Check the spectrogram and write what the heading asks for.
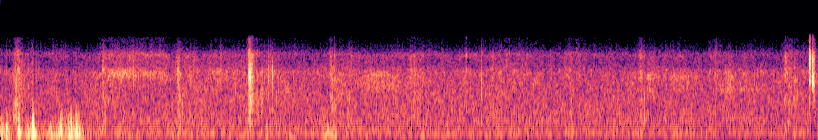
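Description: Quiet outdoor background in a grassy park, with a few low thumps right at the start and scattered faint clicks. One sharper click comes about two seconds in.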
